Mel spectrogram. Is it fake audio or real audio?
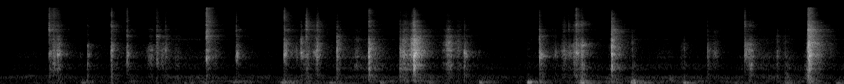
fake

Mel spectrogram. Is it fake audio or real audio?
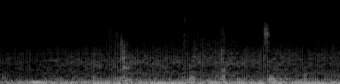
fake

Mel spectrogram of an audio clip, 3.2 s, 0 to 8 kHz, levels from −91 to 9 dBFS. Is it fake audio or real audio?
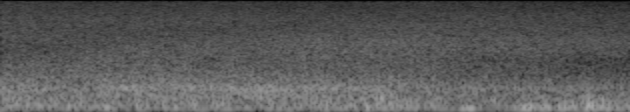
real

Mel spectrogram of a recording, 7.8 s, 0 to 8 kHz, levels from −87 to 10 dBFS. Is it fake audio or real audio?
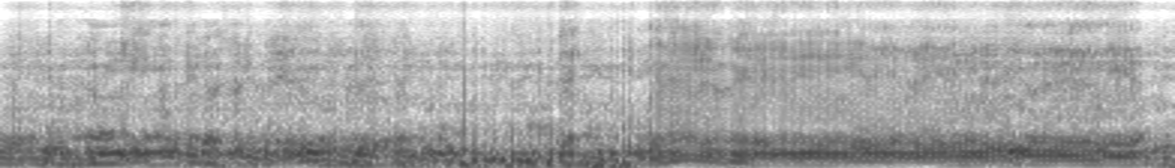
fake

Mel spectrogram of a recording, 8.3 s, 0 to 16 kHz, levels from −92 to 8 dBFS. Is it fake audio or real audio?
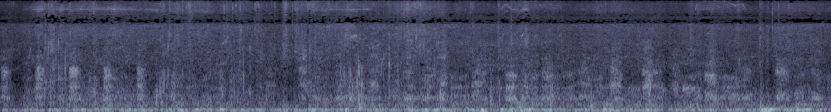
real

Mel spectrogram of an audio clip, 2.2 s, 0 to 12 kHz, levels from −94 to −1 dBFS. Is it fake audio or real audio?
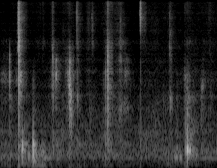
fake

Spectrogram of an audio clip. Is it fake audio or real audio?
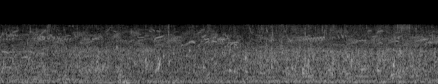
real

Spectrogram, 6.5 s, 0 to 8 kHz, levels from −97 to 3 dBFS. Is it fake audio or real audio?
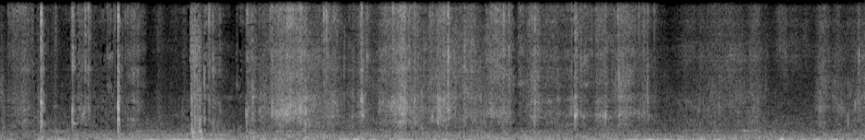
fake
